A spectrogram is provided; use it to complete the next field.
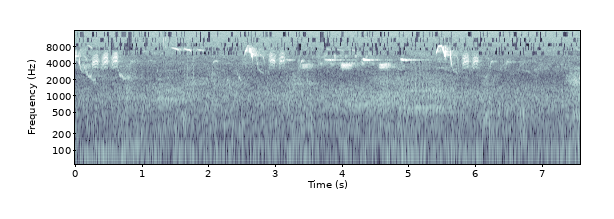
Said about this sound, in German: Ja, die Meise schimpft ein bisschen, weil ich hier rumstehe.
